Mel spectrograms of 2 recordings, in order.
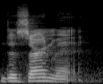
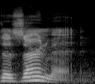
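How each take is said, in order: The two takes are said the same way.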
